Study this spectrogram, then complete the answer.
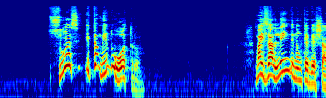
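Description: A middle-aged man speaks with animation into a close microphone, pausing between phrases.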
